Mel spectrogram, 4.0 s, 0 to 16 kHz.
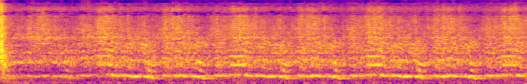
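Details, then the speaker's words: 1969 Ford F-100 engine, just freed after seizing from years in the woods, plugs reinstalled: slow cranking with an uneven, lopsided beat, one cylinder dragging; uneven cranking, sticky cylinder suspected. "There's definitely one sticky cylinder, but it still spins over faster than the dent side, so should be good."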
